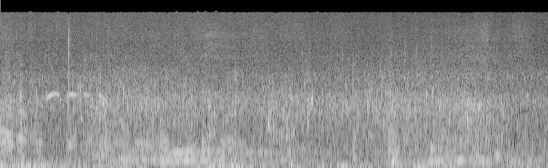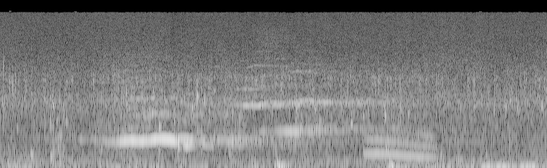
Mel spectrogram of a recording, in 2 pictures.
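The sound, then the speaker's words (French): Underwater whale vocalizations rise and sweep in tonal moans and high whistles, with a small grunt just before, over a dense, crackling background, with bubbly gurgles and sharp throat clicks scattered throughout at a steady level. “Vocalise et petit grognement juste avant. On entend dans les aigus. Ah ouais, il y a les glouglous, les claquements de gorge”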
